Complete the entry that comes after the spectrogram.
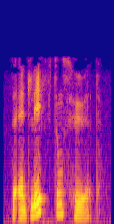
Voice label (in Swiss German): "entliftungshuet", alsace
